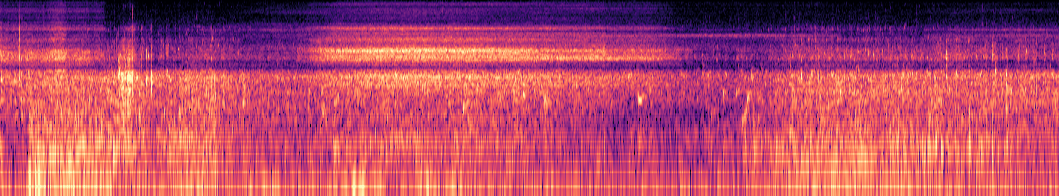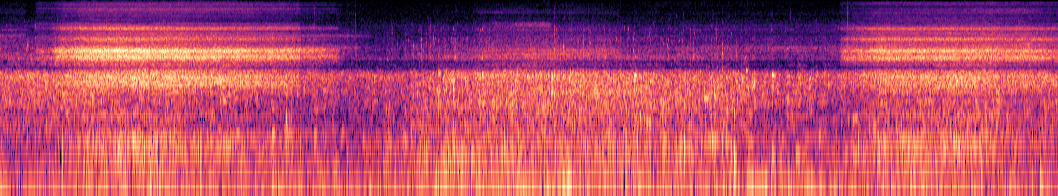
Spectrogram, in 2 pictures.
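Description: Scuba regulator exhaust bubbles heard underwater: a burst of bubbling hiss with each exhalation, roughly every ten seconds, three times. A couple of sharp clicks come about a second and a half in.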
